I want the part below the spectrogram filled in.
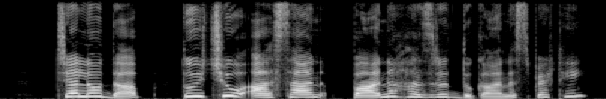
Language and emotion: Kashmiri, neutral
